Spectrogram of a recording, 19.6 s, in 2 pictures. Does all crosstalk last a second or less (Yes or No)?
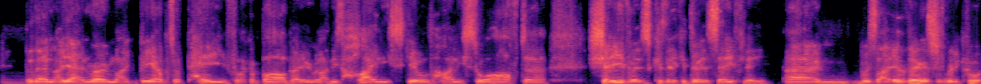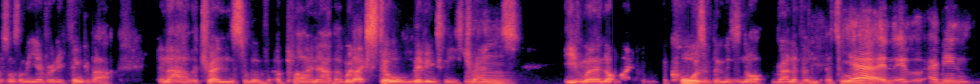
Yes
